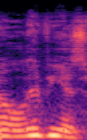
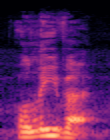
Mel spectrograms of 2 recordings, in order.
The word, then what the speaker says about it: Oliva: want to hear John Olivia's voice is that terrible to say someone's going to rip me because I got his I said his name wrong there Oliva I want to hear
